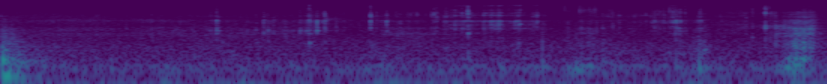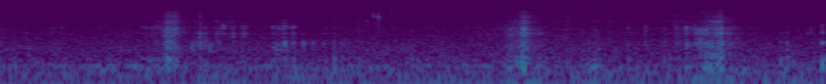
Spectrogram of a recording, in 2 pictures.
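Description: A person chewing a mouthful of crisp lettuce salad close to the microphone, with a series of irregular crunches.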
